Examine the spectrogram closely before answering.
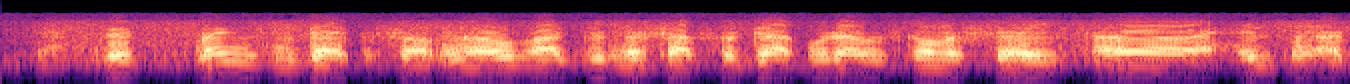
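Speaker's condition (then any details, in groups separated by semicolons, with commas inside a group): Speech impediment; some phonetic words hard to get off tongue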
